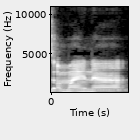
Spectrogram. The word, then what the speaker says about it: Omaina: I'm still not completely correcting people when they mispronounce my name, because it's just like, I say, my name is Omaina, and they say, Omain.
